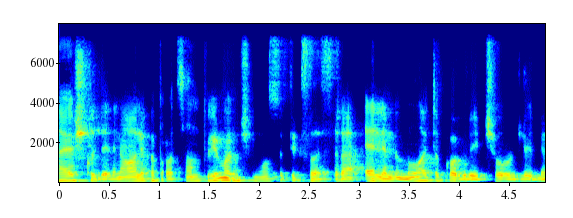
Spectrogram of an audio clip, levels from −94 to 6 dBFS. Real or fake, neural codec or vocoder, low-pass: fake; codec, 16 kHz, 2 kbps, X-Codec, HuBERT features, trained on balanced general audio; 7.2 kHz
